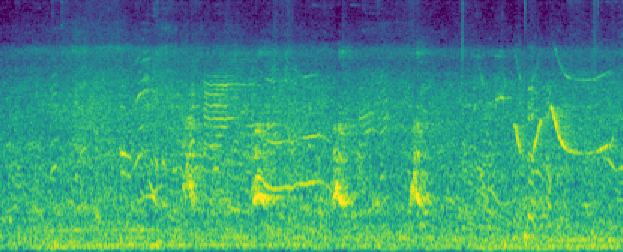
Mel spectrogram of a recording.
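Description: A dog barking: three short barks about a second apart in the middle, with voices in the background.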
